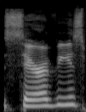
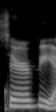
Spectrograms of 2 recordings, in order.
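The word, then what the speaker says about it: CeraVe: to use I like Cave's products again SRA I've heard cave but in the commercial they pronounce it seravee I did not know that until fairly recently it's like vbo versus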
